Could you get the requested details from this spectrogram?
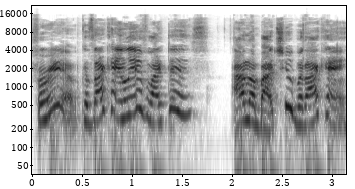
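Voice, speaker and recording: Using very wide pitch swings, a woman sounds animated, her tone bright and sharp. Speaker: music commentator YouTuber. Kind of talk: casual commentary.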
